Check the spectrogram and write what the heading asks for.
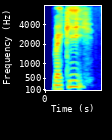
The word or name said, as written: magi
